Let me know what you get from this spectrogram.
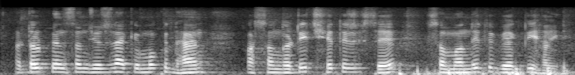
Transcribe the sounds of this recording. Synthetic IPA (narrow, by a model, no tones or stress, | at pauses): əʈəlpensənjod͡ʒnakemukʰjd̪ʱjan | asəŋɡəʈit̪̚t͡ʃʰet̪ɾsesəmbənd̪ʱit̪bjək̚t̪iɦəj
